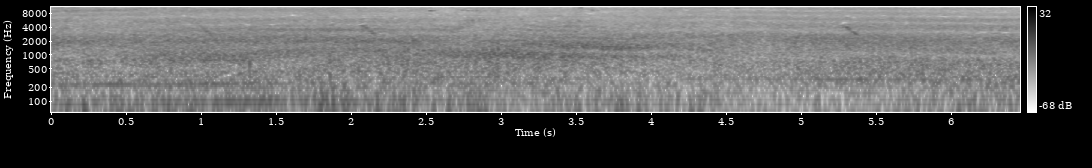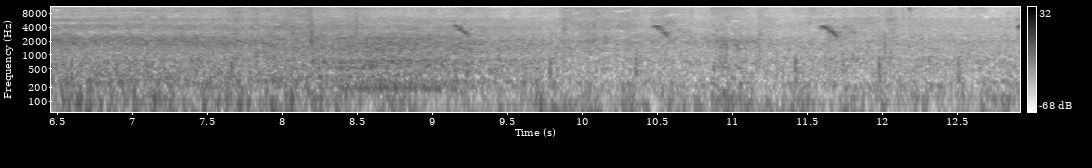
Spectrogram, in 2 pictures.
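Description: Street traffic: cars driving past on a town main street, a low engine and tyre noise rising and fading, with wind buffeting the microphone.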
